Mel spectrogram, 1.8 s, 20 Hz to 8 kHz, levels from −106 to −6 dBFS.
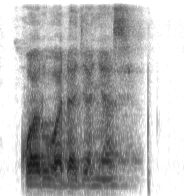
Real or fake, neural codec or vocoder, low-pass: fake; vocoder, 44.1 kHz, 128 mel bands, Pupu-Vocoder; 7.2 kHz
